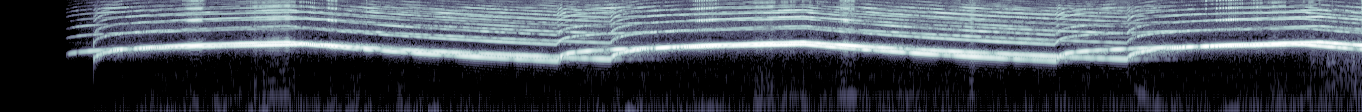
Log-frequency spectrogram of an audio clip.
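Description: Wailing siren starting just under a second in, its pitch rising and falling slowly about every five seconds, heard as two slightly offset tones.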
